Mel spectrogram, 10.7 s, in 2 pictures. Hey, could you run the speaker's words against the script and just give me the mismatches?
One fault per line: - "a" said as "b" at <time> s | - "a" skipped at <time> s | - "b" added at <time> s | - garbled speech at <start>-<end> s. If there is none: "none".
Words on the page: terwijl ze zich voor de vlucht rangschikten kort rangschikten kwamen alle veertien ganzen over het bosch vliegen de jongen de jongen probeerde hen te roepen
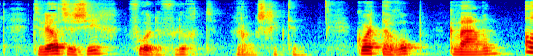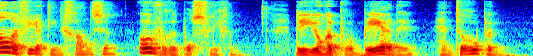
- "rangschikten" said as "daarop" at 3.8 s
- "de jongen" skipped at 8.7 s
